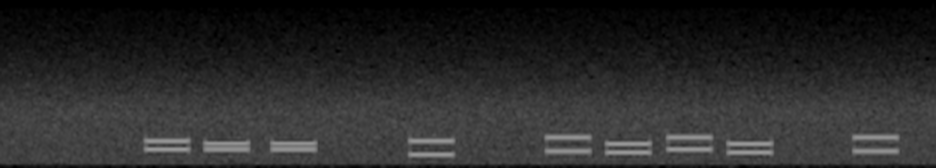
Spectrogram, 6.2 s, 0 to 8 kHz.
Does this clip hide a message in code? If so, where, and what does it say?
Yes: DTMF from 1.0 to 6.0 s, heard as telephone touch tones, dialled by hand, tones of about 290 ms, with radio hiss. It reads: 0** 2 94#4 9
